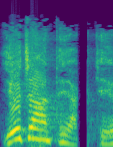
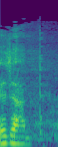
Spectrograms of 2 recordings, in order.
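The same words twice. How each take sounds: First: 여자한테 hit firmly, then a falling end; stress on 여자한테. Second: 여자한테 repeated much softer, falling away; quiet echo. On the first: The preacher tells the congregation the Americans' weakness, stressing 여자한테. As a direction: lean on 여자한테 for the punchline. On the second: The preacher repeats 여자한테 to the congregation as a quiet aside. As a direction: toss off 여자한테 as a hushed aside. Echoed punchline, dropped low. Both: Acted.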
